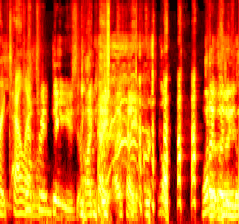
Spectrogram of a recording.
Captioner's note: laughs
